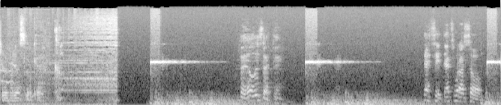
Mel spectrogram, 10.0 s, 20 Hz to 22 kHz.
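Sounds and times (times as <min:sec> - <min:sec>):
speech: 0:00.0 - 0:01.3, 0:08.5 - 0:10.0
thin steady whine: 0:01.4 - 0:10.0
rumbling storm noise with heavy low roar: 0:03.0 - 0:10.0.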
